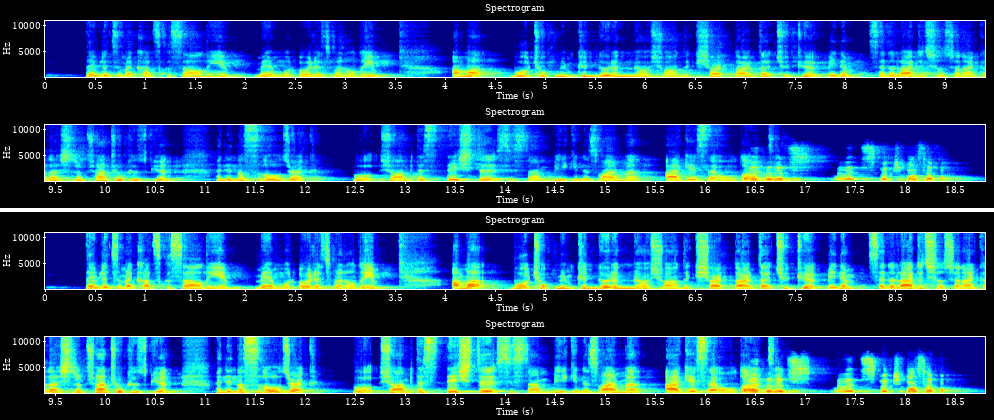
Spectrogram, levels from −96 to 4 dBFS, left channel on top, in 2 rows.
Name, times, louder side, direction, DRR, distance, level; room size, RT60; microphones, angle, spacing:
voice 1, 0.4-12.0 12.5-16.6, right 3 dB, 55° right, 13 dB, 1.1 m, -27 dB
voice 2, 16.4-18.4, right 2 dB, 85° right, 9 dB, 1.8 m, -26 dB
29.0 x 10.5 x 8.6 m, 0.83 s
head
